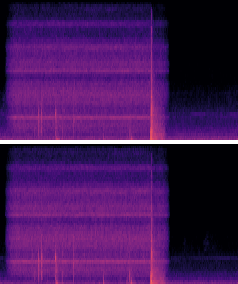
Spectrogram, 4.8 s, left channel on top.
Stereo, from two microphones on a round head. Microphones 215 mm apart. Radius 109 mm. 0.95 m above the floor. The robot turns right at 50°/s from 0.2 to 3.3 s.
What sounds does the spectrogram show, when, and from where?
0.7 s a crack: 10° right (ahead or behind), 0.8 m; by 2.7 s 50° right (ahead or behind), 0.8 m
3.0 s a door slam: 15° left (ahead or behind), 0.8 m; by 3.3 s centre (ahead or behind), 0.8 m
